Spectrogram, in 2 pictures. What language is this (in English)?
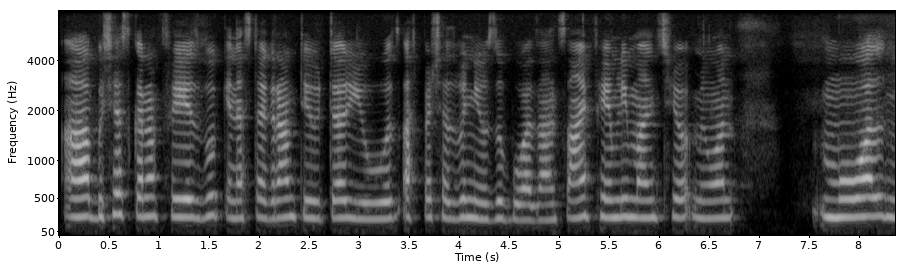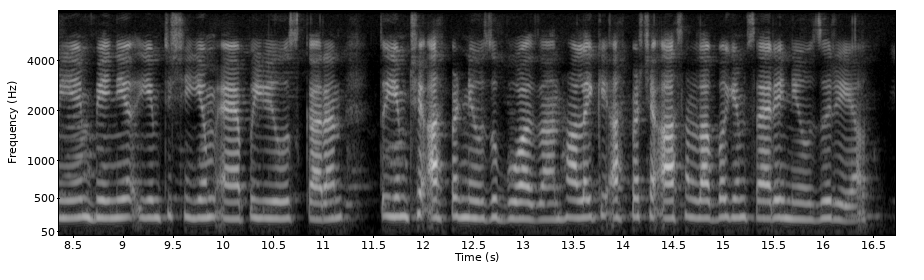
Kashmiri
